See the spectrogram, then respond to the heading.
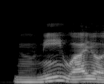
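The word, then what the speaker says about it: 눈이 와요: I wayo ya ini kan Nun I wayo nih benar enggak Nun I wayo seperti itu bukan ya salah ya kalau Nun iwayo salah Nun I wa Yo ini salah ya robun yang paling tepat adalah Nuni wayo seperti ini ya yang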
